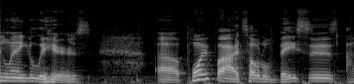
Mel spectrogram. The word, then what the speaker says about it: Langeliers: talk about Shane Langoliers took me a little while to uh to get the uh pronunciation of his last name correct I wanted to say langelier overthinking it a little bit there Shea langeliers uh 0.5 total bases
